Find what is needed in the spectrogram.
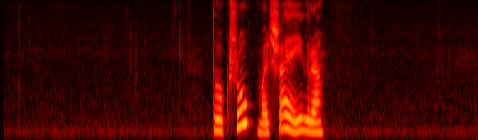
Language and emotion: Russian, positive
